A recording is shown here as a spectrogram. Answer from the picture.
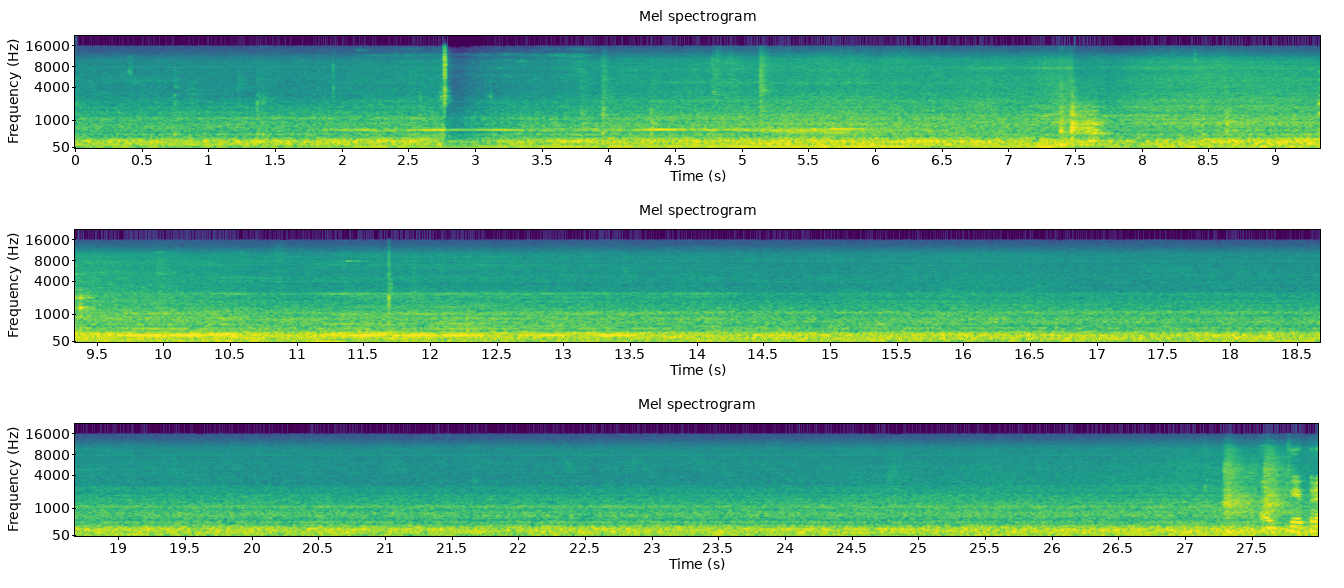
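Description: Steady low rumble of background noise, with a few sharp clicks and knocks as small tools and parts are handled on a workbench.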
